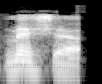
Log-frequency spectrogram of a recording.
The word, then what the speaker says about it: Mechelle: And by the way, the correct pronunciation is your name is Michelle, Yeah, or how can I? yeah, that's Yeah, correct, Michelle. Michelle.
